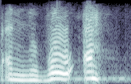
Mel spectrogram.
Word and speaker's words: النبوءة: النبوة، كلمة نبوة تنطق على وجهين، يقال النبوءة والنبوة.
